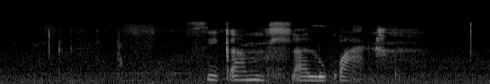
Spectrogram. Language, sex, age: South Ndebele, female, 20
